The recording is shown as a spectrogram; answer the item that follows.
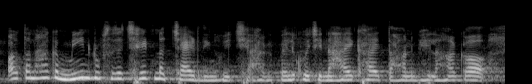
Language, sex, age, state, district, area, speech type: Maithili, female, 18-30, Bihar, Darbhanga, rural, spontaneous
